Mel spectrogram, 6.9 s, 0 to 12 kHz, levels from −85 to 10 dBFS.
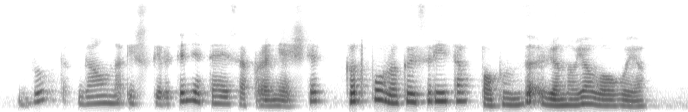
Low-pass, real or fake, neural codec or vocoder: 10.8 kHz; fake; codec, 24 kHz, 0.5 kbps, DualCodec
